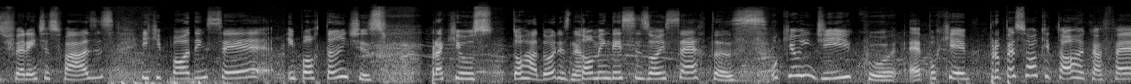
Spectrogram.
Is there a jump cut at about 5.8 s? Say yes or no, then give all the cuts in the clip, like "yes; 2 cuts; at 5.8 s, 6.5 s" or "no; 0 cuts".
yes; 1 cut; at 5.8 s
